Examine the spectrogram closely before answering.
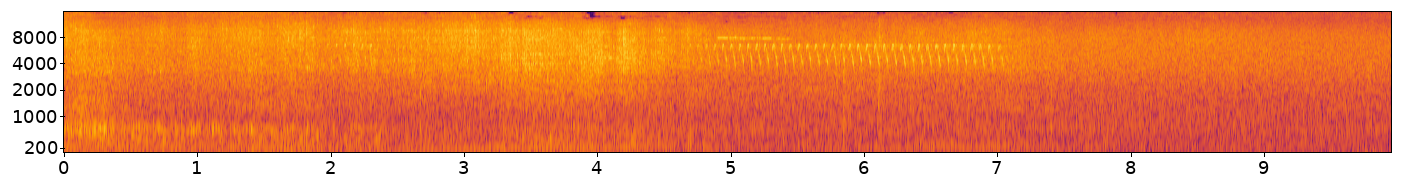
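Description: Engine of a child's small youth ATV running, getting fainter as the quad moves away.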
